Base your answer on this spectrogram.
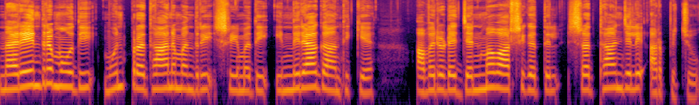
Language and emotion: Malayalam, neutral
